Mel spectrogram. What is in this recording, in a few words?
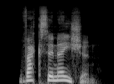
"vaccination", medical English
